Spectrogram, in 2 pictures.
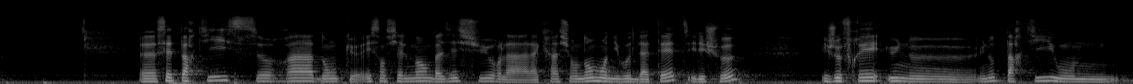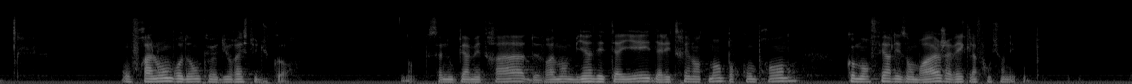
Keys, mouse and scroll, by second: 4.3-5.8 drag, 7.9 click, 22.1 click.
